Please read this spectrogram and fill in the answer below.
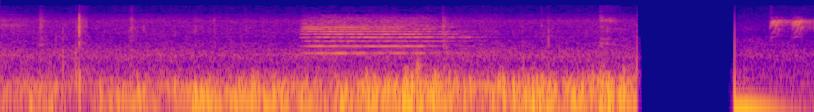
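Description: A miniature railway locomotive sounds one toot of its horn, lasting under a second, about halfway through. Under it there is a low rumble and scattered clicks, which could be train wheels on the track. The sound cuts off abruptly a little after three seconds.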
